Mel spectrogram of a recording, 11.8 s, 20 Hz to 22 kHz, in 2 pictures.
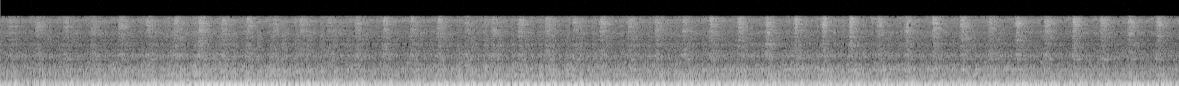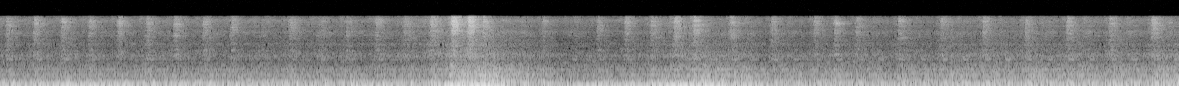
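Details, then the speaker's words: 1989 Jeep Grand Wagoneer genuine cold start, flooded: loud lumpy galloping idle with stumbles and a dead miss, attributed to a rear spark plug; owner links the missing to an exhaust manifold hole and leak, better since vacuum lines were fixed; cold start misfire. "galloping. It's flooded, too. But it doesn't seem to be doing that bad today since he got them vacuum lines fixed."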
